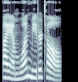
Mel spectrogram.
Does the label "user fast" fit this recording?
Yes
